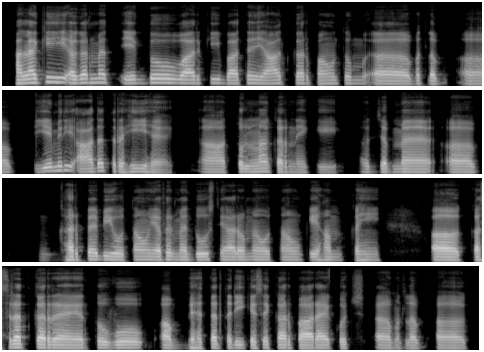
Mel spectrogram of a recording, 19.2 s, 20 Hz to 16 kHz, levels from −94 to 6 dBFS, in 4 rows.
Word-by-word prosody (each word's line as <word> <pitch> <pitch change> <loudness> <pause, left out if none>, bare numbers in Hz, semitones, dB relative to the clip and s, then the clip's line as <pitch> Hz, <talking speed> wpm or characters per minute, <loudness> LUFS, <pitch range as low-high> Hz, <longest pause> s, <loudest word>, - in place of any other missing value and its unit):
हालाँकि 180 +5 +4
अगर 170 +2 +3
मैं 185 +1 +1 0.2
1-2 155 +3 -1 0.2
बार 155 -1 +3
की 165 +1 -5
बातें 150 +1 -1
याद 145 +1 0 0.2
कर 145 0 0
पाऊँ 140 +1 -2
तो 150 - -2
म 145 0 -13
अ, 130 -2 +1
मतलब 130 +3 -3 0.2
अ, 125 -1 -4 0.3
ये 155 +4 0
मेरी 185 +2 -1
आदत 165 +6 0
रही 135 +2 -2
है 110 -3 -5 0.4
अ, 125 -1 -1
तुलना 135 +1 +1
करने 120 -3 -4
की, 115 0 -14 0.4
जब 125 -2 0
मैं 125 -1 +1
अ, 120 -1 -2 0.7
घर 135 -1 +4
पे 145 - +4
भी 145 +1 -1
होता 135 0 +1
हूँ 140 0 0
या 135 - +4
फिर 145 +2 -1
मैं 130 -1 -1
दोस्त-यारों 130 0 +1
में 130 0 -4
होता 130 0 -4
हूँ 130 0 -4
कि 130 - -1
हम 130 -1 -4
कहीं 125 0 -4 0.5
अ, 125 -1 +7 0.2
कसरत 150 +3 +5
कर 140 -2 +8
रहे 130 -1 +5
हैं 125 - +3
तो 130 -1 +2
वो 130 +2 +2 0.3
अ, 125 - +5
बेहतर 125 +3 0
तरीकें 135 0 0
से 140 +2 -1
कर 130 0 +2
पा 125 -1 +7
रहा 125 0 +4
है 125 - +2
कुछ 125 -1 -5
अ, 125 -1 +1
मतलब 120 +1 -4
अ, 120 0 0
130 Hz, 190 wpm, -22 LUFS, 125-145 Hz, 0.7 s, कर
